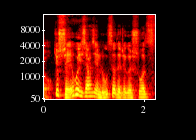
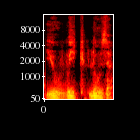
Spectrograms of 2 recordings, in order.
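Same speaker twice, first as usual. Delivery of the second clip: soft, scornful sneer; John Wick scoffs at the news; quiet, dismissive put-down; contemptuous; 4 semitones lower, 6 dB quieter than usual. Acted. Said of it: "轻蔑一笑".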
